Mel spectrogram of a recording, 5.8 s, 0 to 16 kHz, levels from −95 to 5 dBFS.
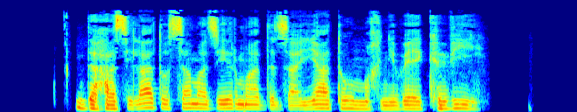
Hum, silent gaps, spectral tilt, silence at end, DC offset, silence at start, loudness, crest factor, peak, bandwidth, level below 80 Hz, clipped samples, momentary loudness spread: none; none; -4.5 dB/octave; 1 s; under 0.1%; 0.75 s; -20 LUFS; 20 dB; -2 dBFS; 11.5 kHz; -60 dBFS; under 0.1%; 9 LU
